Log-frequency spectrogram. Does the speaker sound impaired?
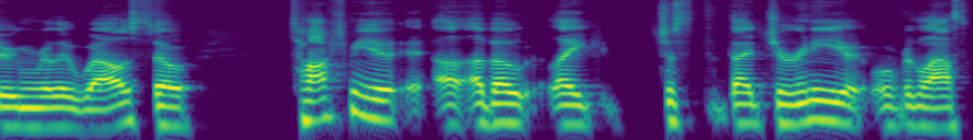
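No.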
